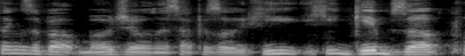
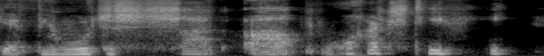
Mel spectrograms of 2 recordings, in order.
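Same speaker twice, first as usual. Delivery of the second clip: put-on fed-up cartoon villain voice. Retelling a favorite cartoon scene: fed-up Mojo line reading. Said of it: "Mojo's, like, fed up line reading".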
